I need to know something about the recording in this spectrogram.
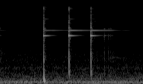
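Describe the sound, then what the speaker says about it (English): Three sharp metallic half-face hammer strikes on a new anvil while forging a knife blade, evenly spaced and ringing briefly, then a fainter fourth tap, fairly distant and quiet. "you can see I'm using half face blows of the hammer"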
